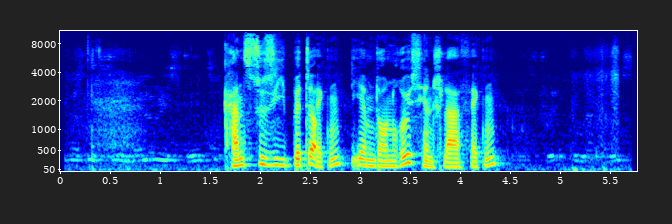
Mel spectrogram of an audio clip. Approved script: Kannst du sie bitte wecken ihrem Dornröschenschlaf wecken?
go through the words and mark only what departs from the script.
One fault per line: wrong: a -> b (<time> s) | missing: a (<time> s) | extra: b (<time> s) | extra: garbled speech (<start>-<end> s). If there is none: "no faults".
no faults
